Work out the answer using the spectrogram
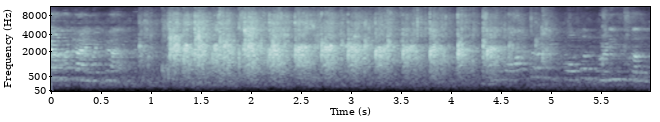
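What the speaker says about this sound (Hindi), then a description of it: "तालियां बजाएंगे बहन।" An audience at a religious gathering bursts into loud, sustained applause, dense rhythmic clapping that swells and then slowly fades, with a voice faintly audible at the start.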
